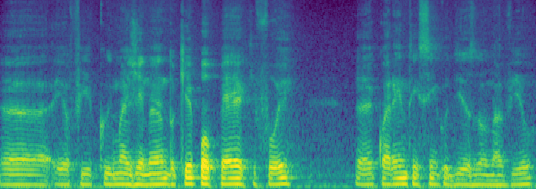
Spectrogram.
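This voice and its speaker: A man's very deep, low voice, dark and mellow and somewhat breathy, at a very slow pace. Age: 70s. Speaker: retired psychiatry professor. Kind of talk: oral history interview. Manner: hesitant, many fillers and repetitions.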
